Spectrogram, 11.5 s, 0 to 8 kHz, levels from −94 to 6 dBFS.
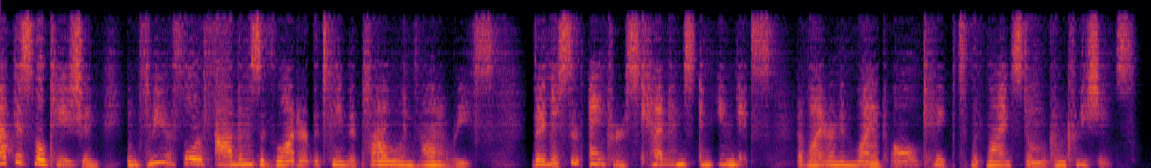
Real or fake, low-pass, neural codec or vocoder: fake; 7.2 kHz; codec, 44.1 kHz, 0.9 kbps, DAC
